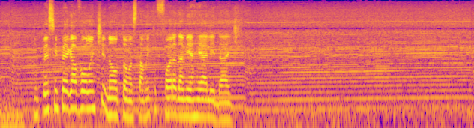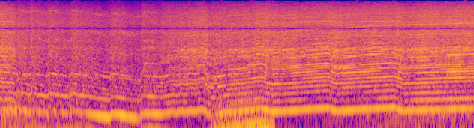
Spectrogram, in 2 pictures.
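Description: A racing car engine whines loudly, rising and falling as it shifts gears and slows for corners.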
